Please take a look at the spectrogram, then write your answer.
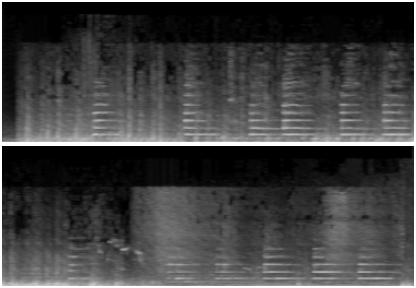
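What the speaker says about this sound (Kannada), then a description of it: "ಇನ್ನ ಸ್ವಲ್ಪ ಹೊತ್ತಿನಲ್ಲೇ ಟ್ರೈನ್ ಬರ್ಬೋದು. ನೋಡಿ ನೋಡಿ ಬಂದೇ ಬಿಡ್ತು." A train pulls into a station platform with loud, rolling clatter of wheels on track, then a sustained horn or whistle sounds near the end.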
